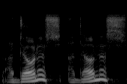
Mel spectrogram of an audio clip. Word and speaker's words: Adonis: Adonis Ducksworth. Adonis? Yeah, that's how you pronounce it.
